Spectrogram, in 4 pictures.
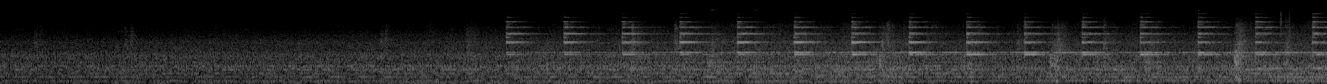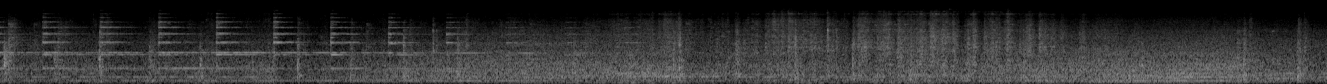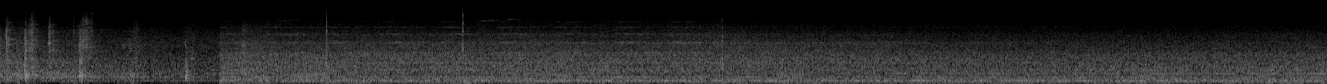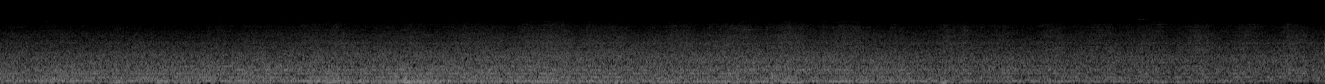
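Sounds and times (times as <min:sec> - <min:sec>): diesel train engine: 0:00.0 - 0:53.0
train wheels on rail: 0:00.0 - 0:53.0.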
